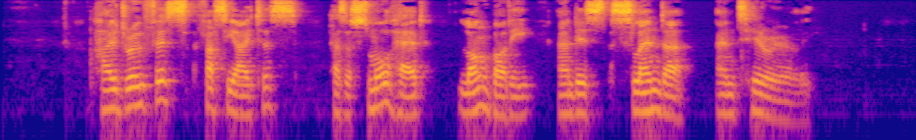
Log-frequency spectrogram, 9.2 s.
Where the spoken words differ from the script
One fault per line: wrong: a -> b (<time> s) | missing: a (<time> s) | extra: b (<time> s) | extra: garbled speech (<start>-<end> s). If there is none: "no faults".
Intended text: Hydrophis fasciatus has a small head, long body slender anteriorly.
extra: and is (5.6 s)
